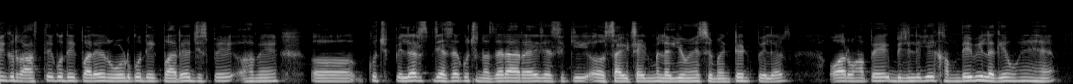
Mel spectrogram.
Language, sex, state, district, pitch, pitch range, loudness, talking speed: Hindi, male, Andhra Pradesh, Krishna, 155 Hz, 150-165 Hz, -19 LUFS, 245 wpm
